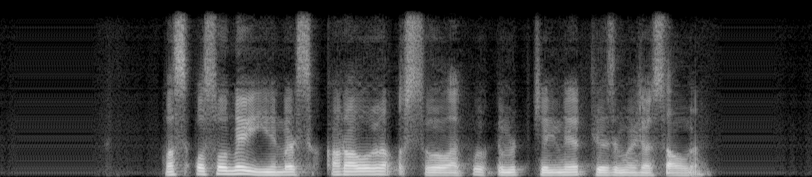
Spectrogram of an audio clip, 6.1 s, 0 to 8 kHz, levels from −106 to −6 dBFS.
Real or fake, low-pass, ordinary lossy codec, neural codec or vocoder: fake; 7.2 kHz; none; codec, 16 kHz, 0.5 kbps, FreqCodec, larger model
